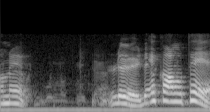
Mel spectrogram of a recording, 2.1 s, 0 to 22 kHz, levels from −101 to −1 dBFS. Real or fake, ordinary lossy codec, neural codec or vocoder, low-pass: real; none; none; 7.2 kHz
